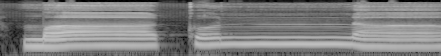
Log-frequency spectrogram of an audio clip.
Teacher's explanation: ما 2 حرکات لمبا کریں گے، الف مدہ ہے۔ کنّا نون پہ غنہ کریں گے، اس لیے کہ نون پہ شد ہے، نون پہ شد ہو تو غنہ کیا جاتا ہے۔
